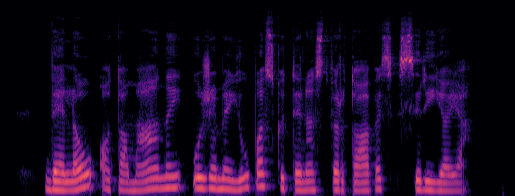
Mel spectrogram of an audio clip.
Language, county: Lithuanian, Vilnius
